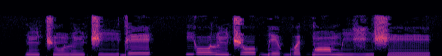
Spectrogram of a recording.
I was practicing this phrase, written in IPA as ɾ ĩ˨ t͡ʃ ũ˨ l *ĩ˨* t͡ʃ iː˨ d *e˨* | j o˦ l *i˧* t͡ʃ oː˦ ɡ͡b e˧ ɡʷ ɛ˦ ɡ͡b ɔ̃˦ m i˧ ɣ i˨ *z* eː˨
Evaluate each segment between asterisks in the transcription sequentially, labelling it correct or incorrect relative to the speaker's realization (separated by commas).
correct, incorrect, incorrect, incorrect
